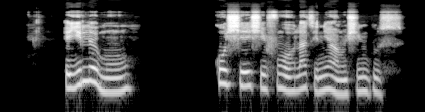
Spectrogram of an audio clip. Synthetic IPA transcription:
e˨ji˨˦le˦˨mũ˨˦ | ko˦ʃe˧˦ʃe˧fũ˦wɔ˧la˦ti˧nĩ˦a˦˨ɾ̃ũ˧ʃi˧˦ŋ̩˦ɡu˦˨s

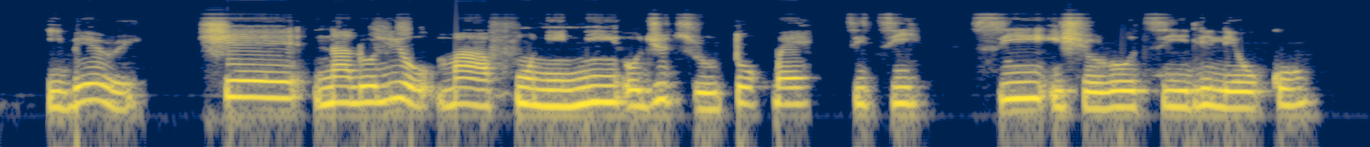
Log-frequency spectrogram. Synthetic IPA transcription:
i˨be˨˦˨ɾɛ˨ | ʃe˦nã˧lo˧li˦o˦˨mãː˦˧fũ˦nĩ˧nĩ˦o˧d͡ʒu˦tu˨˦to˦k͡pɛ˦ | ti˦ti˦ | si˦ḭ˦˨ʃo˨ɾo˧ti˧li˦le˧o˧ko˦

